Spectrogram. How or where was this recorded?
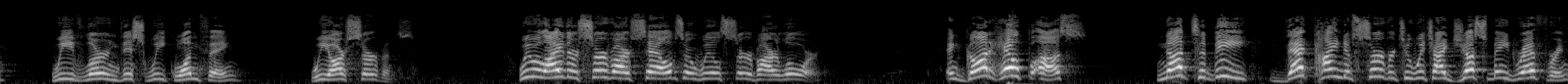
large echoing room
